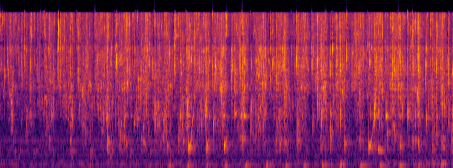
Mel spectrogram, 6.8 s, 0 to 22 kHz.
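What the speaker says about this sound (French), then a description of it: "Et donc, on va verser 600 g d'eau." Water poured steadily into the bowl of a cooking appliance up to 600 g, a continuous close splashing trickle with a soft liquid rush and no talking.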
